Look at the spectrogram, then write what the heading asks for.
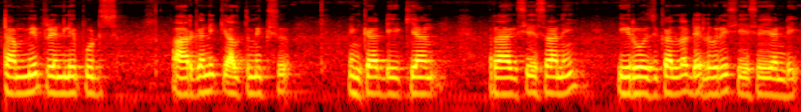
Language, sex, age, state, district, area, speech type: Telugu, male, 30-45, Andhra Pradesh, West Godavari, rural, read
